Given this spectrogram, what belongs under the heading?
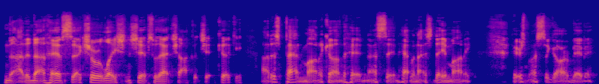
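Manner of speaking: hammed-up politician voice, dropping low by the end; mock president impression. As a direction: deny it like a slick politician, then croon low. Mock president denial and anecdote.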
